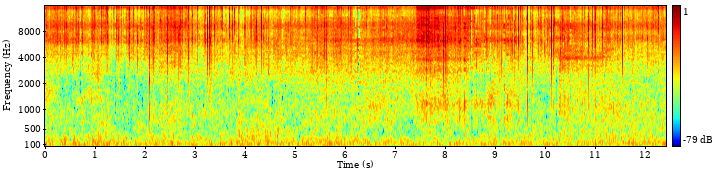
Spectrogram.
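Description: Faint crackling of a burning cardboard model, with scattered sharp clicks over a low steady rumble. There is a brief hiss about eight seconds in.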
